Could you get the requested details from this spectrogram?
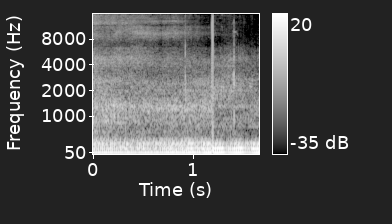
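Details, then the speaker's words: Kawasaki ZX10-R after a rebuild, in neutral: a deep, lumpy idle that bogs down and sits very low with unevenness between beats. The rough low idle's cause is unknown to the owner. "ow, it'll just kind of like bog down and idle very low. Not 100% sure why. Something I'll have to look into."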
